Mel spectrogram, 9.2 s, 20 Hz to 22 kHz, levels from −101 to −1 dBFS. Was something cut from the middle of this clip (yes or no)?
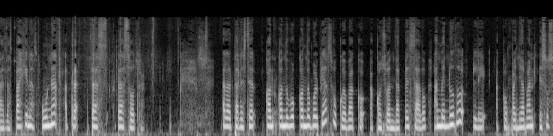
yes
